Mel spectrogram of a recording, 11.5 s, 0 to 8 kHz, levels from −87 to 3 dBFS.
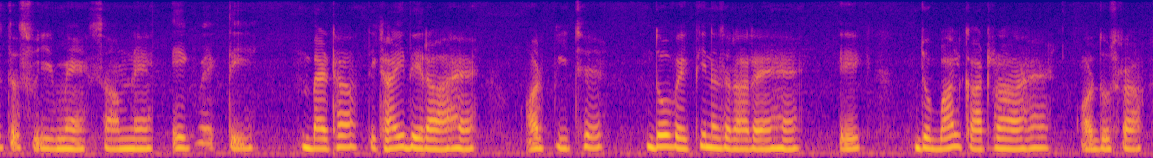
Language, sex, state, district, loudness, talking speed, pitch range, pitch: Hindi, male, West Bengal, Kolkata, -15 LUFS, 130 wpm, 180-200 Hz, 190 Hz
